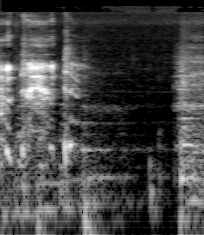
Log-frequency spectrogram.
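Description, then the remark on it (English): Loud coughing into a microphone: a harsh burst of several coughs, a short pause, then another cough near the end, with no talking. “Please don't cough into the microphone.”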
